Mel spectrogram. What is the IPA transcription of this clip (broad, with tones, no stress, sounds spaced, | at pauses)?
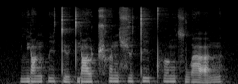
l j ɑ˧˥ ŋ p i˧˥ t̪ y̰˨˩ t̪ j ɑ˧˥ ʊ̯ ʈ͡ʂʰ ə˥ n ɕ y˥˩ t̪ i˥ pʰ ɤ˥ ŋ s w a̰˨˩˦ n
